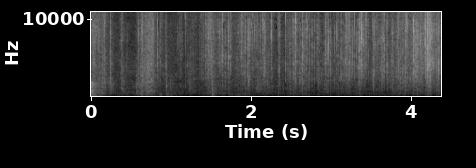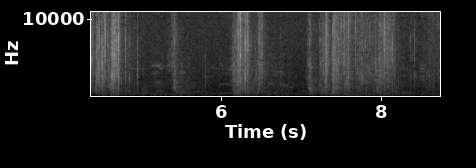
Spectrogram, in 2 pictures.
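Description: Small clear plastic zip-top bag crinkling and rustling in the hands as it is opened and handled. The crinkling is dense for the first few seconds, then comes in a few short crinkles near the end.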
